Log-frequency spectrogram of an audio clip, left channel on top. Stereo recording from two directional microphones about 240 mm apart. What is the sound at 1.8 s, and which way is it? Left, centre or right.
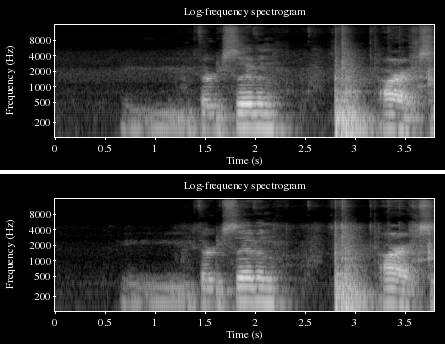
Speech, right.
